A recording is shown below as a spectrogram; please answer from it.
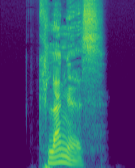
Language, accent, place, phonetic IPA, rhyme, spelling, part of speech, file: German, Germany, Berlin, [ˈklaŋəs], -aŋəs, Klanges, noun, De-Klanges.ogg
- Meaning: genitive singular of Klang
